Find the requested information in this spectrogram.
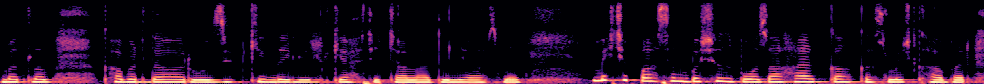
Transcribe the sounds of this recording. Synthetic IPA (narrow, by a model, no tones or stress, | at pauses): mɐt̪lɐbkʰɐbɐɾd̪aːɾoːzit̪kid̪ɐliːlkʲaht͡ʃʰit͡ʃalaːd̪unijaːsmɐ | met͡ʃʰipaːsɐnd̪bɨʃɐzboːzaːɦɐɾkãːkɐsmit͡ʃkʰɐbɐɾ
